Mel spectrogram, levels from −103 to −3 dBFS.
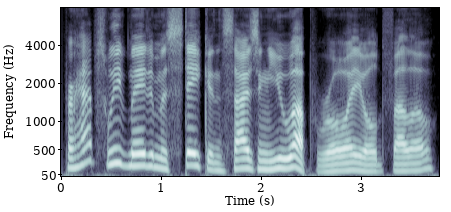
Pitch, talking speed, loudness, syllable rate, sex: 165 Hz, 190 wpm, -18 LUFS, 4.9 syllables/s, male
